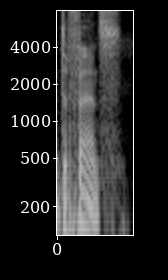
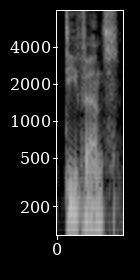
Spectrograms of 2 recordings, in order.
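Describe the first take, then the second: First: "defense" said duh-FENSE, stress at the end; stress on second syllable. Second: "defense" said DEE-fense, stress up front; stress on first syllable. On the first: Contrasting it with the sports word, "defense" stressed on FENSE. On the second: Repeating the sports word for friends, "defense" stressed on DEE. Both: Shown as a demonstration. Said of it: "emphasis on the different syllable".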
